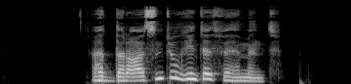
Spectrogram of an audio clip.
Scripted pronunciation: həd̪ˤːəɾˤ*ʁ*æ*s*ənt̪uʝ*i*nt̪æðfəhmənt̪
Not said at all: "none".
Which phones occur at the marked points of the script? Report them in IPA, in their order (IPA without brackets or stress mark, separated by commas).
ʁ, s, i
